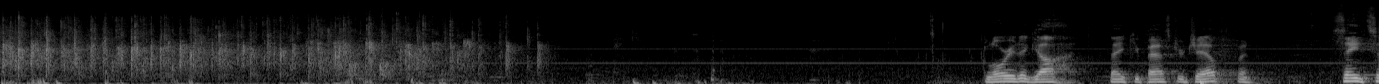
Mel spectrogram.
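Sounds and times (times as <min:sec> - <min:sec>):
church congregation clapping to welcome two guests: 0:00.0 - 0:05.6
speech: 0:09.8 - 0:12.6, 0:13.4 - 0:13.7.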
